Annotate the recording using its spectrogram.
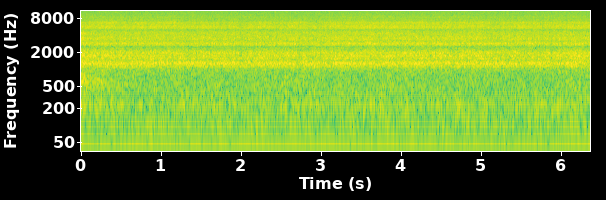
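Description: Near silence: a faint, steady hiss of room tone.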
